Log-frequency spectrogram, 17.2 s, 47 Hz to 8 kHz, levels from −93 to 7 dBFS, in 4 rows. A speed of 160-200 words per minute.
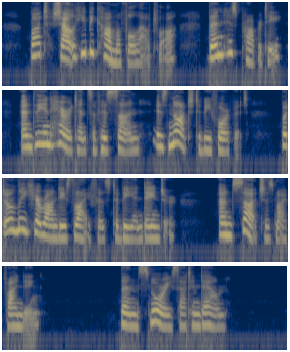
No: average, 140 wpm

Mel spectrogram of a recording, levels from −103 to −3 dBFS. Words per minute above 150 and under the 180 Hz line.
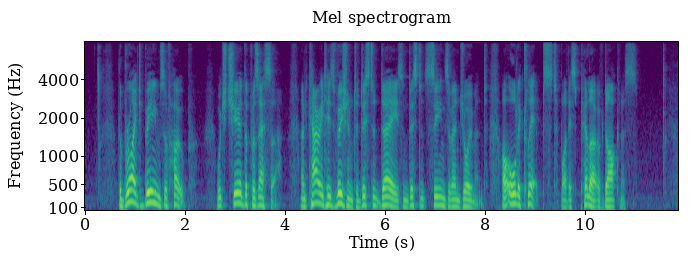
No: average, 145 wpm; medium, 140 Hz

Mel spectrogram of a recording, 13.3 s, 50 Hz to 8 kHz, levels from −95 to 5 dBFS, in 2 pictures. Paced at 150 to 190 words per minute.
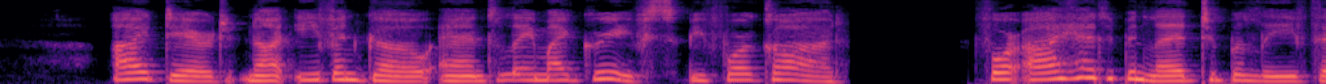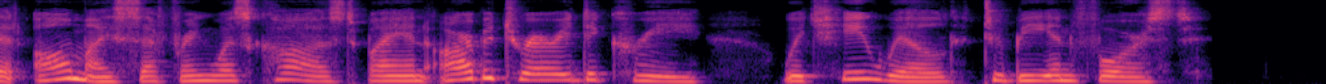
Yes: average, 155 wpm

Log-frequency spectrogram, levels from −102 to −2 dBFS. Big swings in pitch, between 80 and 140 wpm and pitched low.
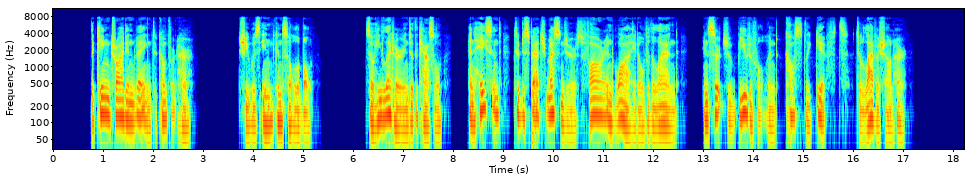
Yes: wide, 6.2 semitones; slow, 135 wpm; low, 105 Hz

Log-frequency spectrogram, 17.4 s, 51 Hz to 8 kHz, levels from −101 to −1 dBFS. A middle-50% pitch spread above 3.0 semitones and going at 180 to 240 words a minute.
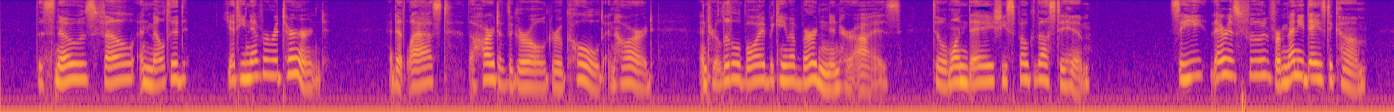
No: average, 3.6 semitones; average, 165 wpm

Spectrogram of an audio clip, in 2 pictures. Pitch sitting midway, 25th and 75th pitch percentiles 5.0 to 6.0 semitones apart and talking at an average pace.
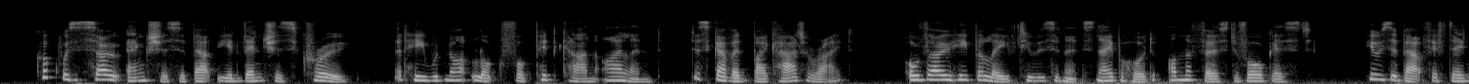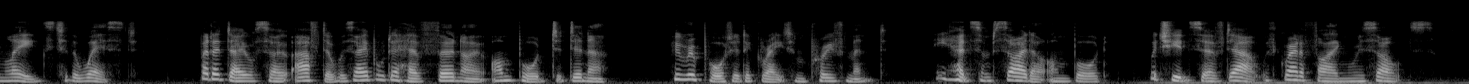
Yes: medium, 160 Hz; wide, 5.6 semitones; average, 145 wpm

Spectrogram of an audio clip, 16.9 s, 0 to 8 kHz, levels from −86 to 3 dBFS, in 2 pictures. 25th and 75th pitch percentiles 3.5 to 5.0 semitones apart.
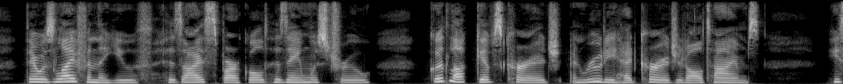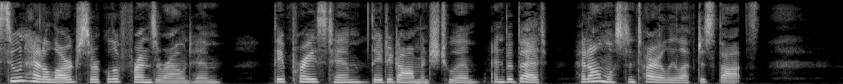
No: average, 2.7 semitones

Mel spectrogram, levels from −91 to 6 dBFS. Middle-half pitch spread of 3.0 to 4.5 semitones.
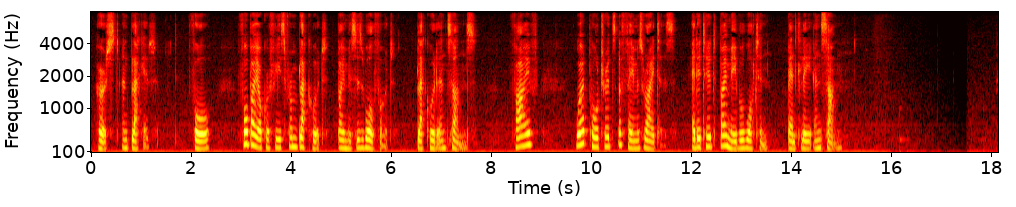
Yes: average, 3.6 semitones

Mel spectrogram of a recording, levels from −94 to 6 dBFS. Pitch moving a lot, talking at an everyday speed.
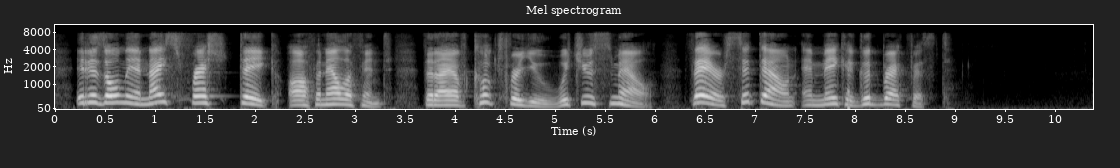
Yes: wide, 6.4 semitones; average, 155 wpm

